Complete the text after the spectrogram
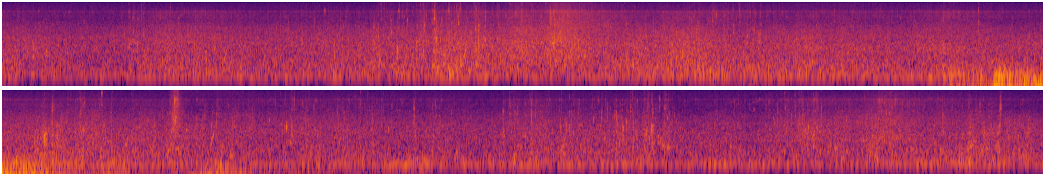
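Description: Small waves lap and splash gently against rocks.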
